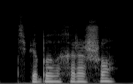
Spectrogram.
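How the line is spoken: Quiet question. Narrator (Russian): тихо спросила Гульзар

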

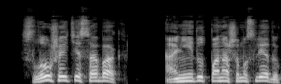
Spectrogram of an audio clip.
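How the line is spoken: Shouted. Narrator (Russian): крикнул Гектор

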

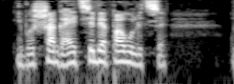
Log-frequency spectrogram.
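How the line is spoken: Sighing. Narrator (Russian): вздохнул Халварсон

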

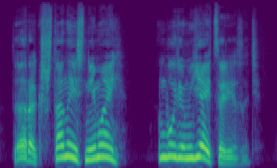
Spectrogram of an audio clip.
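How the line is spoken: Calm. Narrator (Russian): спокойно сказал я

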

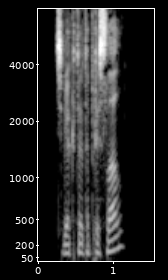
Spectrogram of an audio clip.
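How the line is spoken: Cold question. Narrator (Russian): холодно спросила Авиенда

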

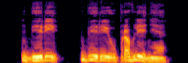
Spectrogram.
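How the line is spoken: Hoarse rasp. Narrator (Russian): хрипит Раш

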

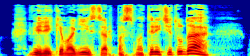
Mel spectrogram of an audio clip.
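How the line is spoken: Exclamation. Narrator (Russian): воскликнул адъютант

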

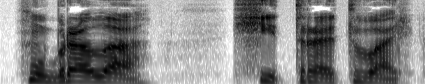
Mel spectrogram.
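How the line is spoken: Panting growl. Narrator (Russian): рычал он, тяжело дыша

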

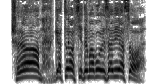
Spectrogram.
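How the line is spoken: Shouted. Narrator (Russian): прокричал я

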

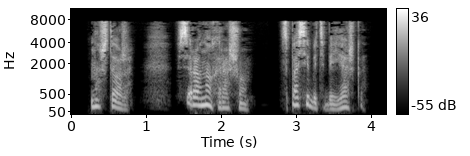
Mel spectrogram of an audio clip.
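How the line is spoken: Brave, calm. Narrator (Russian): Радости поубавилось, но Стасик сказал храбро и спокойно

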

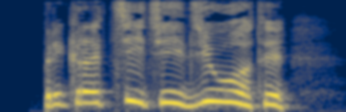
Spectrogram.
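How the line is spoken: Shouting. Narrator (Russian): крикнула Лайон

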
